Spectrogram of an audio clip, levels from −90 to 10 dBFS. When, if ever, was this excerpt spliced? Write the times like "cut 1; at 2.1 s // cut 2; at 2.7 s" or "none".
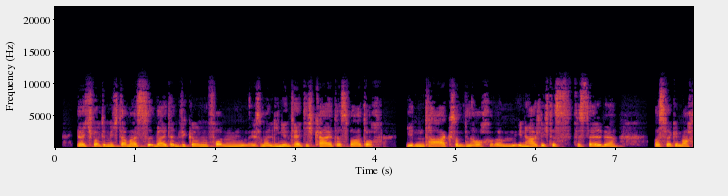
cut 1; at 5.1 s

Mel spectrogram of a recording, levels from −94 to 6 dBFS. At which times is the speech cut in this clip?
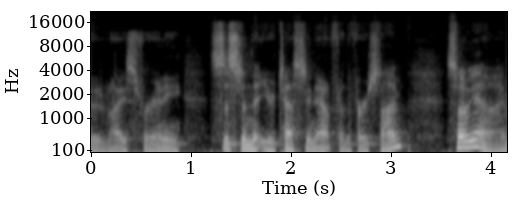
none

